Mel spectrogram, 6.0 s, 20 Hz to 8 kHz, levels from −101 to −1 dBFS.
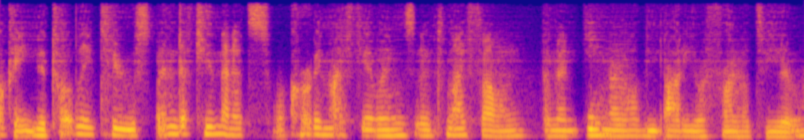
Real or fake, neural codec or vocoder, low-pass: fake; codec, 44.1 kHz, 0.9 kbps, DAC; 7.2 kHz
